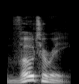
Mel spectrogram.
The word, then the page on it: votary: British English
